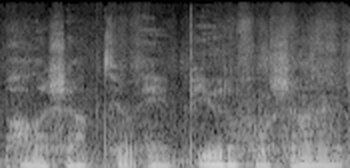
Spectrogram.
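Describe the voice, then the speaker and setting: A man in an ASMR role-play as an attentive, courteous tailor, breathy and softly presenting his wares to a customer. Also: extremely low pitch, steady tone, unhurried, noisy background. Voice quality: breathy, mostly soft-spoken.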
